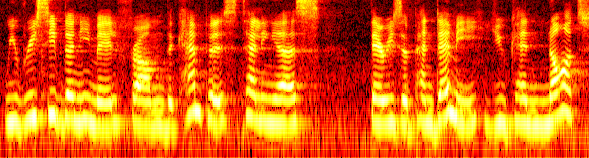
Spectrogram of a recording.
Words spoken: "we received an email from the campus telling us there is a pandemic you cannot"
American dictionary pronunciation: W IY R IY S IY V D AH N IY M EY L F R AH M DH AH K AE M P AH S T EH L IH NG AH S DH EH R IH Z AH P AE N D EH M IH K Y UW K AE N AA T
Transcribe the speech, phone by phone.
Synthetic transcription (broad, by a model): W IY R IY S IY V D AH N IY M EY L F R AH M DH AH K AE M P AH S T EH L IH NG AH S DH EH R IH Z AH P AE N D EH M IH Y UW K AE N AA T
